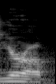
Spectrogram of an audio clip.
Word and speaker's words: gyro: It's pronounced euro, really, but I won't get politically correct with that, but gyro, You're gonna euro.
